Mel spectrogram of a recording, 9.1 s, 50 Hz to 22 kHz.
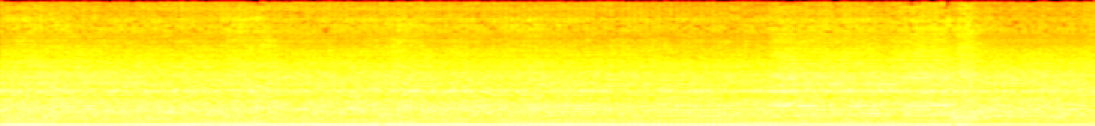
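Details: Yard Machines (MTD) 42-inch riding mower engine after carburetor cleaning and freeing a stuck emergency shut-off: steady low thrumming idle at an even pace, no stumbling or hunting; runs pretty good.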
